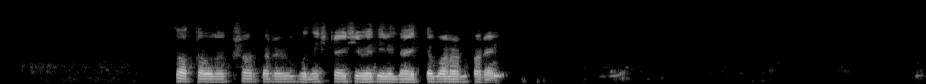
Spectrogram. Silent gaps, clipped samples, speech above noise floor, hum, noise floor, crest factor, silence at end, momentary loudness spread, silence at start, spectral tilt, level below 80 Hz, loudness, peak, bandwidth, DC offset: none; under 0.1%; 55 dB; none; -77 dBFS; 18 dB; 3 s; 7 LU; 1.75 s; -6.5 dB/octave; -68 dBFS; -23 LUFS; -8 dBFS; 7.4 kHz; under 0.1%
